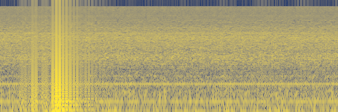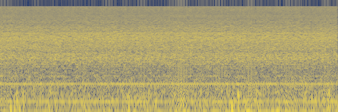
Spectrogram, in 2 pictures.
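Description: Empty-room tone: a steady hiss and a faint steady hum, with low rumbling and one dull low thud about a second in.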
